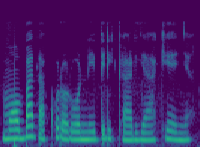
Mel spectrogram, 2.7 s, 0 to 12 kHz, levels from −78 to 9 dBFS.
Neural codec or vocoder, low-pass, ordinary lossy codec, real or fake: none; 7.2 kHz; none; real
